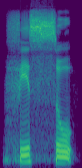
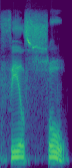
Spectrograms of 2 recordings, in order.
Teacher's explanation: Jika huruf sod maka dibaca fisu. Jadi ada menegangkan pangkal lidah atau mengangkat pangkal lidah, sehingga terkesan hurufnya menjadi huruf tebal. Fisu. Su 1 harokat, perhatikan sifat dan makhrajnya huruf sod.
